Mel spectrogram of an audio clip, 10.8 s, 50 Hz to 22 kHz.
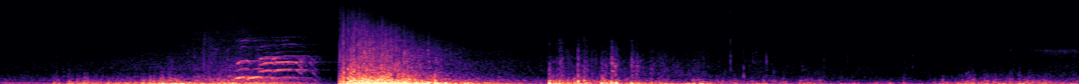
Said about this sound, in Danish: Kanonslaget, vi hørte til sidst, kom fra batteriet på Sixtus-bastionen, hvor der 2 gange dagligt året rundt om morgen kl. 8 og igen ved solnedgang bliver skudt med løst krudt for at markere, at nu er flaget Dannebrog hejst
